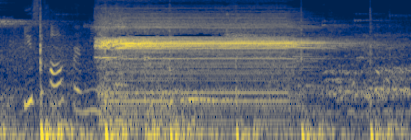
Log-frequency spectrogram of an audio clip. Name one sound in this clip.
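A referee's whistle blows long and shrill.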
